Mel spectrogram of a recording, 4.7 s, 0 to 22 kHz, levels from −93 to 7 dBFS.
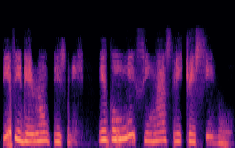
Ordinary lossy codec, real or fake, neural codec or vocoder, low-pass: none; fake; codec, 44.1 kHz, 0.9 kbps, DAC; 9.9 kHz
